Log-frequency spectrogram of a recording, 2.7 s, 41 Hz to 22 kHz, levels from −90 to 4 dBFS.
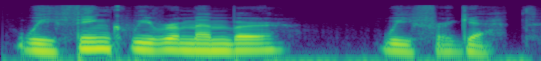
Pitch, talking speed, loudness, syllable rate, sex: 125 Hz, 135 wpm, -17 LUFS, 4.5 syllables/s, male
